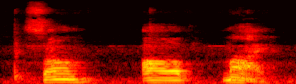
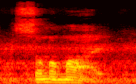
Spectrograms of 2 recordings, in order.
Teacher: Elas linkaram some com of, e of é reduzido para a, e linkar a com my.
